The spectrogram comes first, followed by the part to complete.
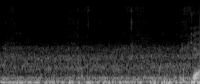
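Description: Steady low outdoor rumble with a faint constant hum under it; a man's voice starts just at the end.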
